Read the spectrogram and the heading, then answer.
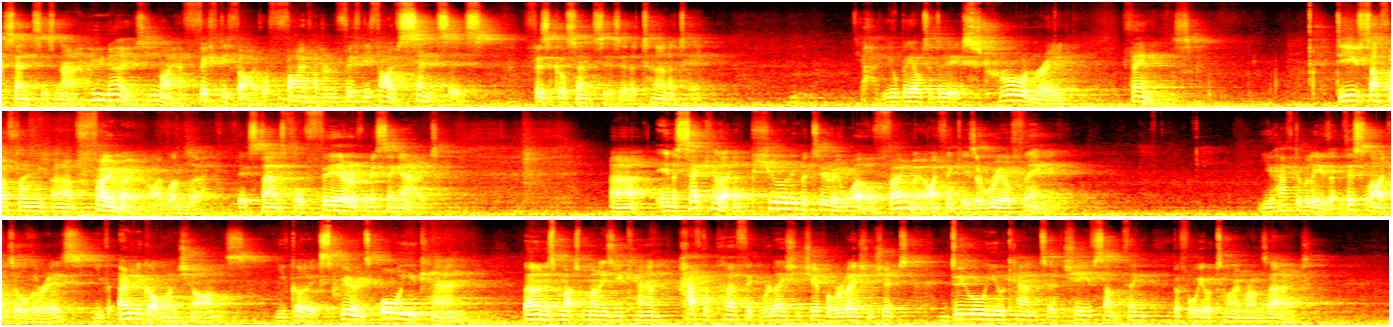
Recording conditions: large echoing room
